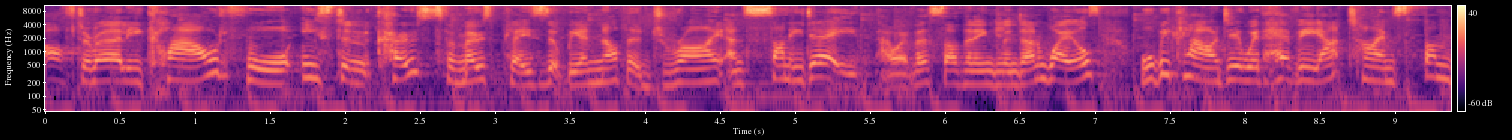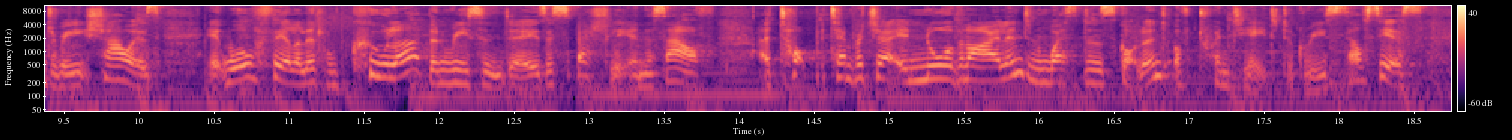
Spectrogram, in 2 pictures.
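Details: Adult female speaker; Normal fluent speech.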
